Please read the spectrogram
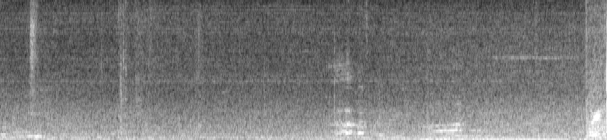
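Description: A vehicle engine running steadily at idle, a low even hum that grows a little louder in the second half, with faint voices in the middle.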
